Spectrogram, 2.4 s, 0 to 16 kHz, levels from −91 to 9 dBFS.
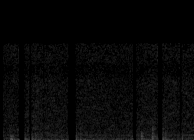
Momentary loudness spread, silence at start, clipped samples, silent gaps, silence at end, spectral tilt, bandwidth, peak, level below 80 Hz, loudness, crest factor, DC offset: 2 LU; 0.05 s; under 0.1%; 0.25-0.30 s, 0.86-0.94 s; 0 s; -3 dB/octave; 11.5 kHz; -50 dBFS; -78 dBFS; -67 LUFS; 18 dB; under 0.1%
